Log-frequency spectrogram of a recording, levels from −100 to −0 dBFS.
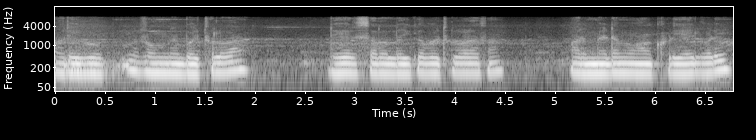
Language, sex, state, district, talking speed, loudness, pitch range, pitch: Bhojpuri, male, Bihar, Muzaffarpur, 150 wpm, -15 LUFS, 135-145 Hz, 140 Hz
